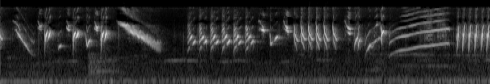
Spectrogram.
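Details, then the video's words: European goldfinch, wild-caught, singing continuously. Its rich jumble mixes sharp repeated chips, fast rattling trills, rising whistled glides and a closing buzzy trill, all high-pitched and tightly packed. "صوت الحسون البرى:مقنين خلوى ممتاز..بتبتات.. غناء لاينقطع"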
